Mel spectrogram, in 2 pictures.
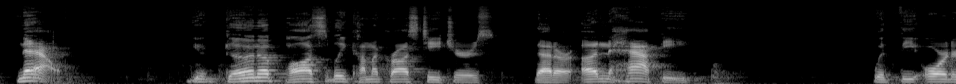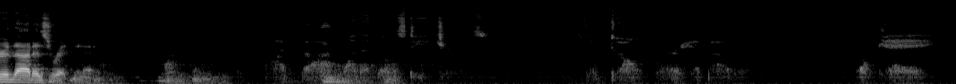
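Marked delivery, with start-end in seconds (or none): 11.2-18.9 soft, hushed whisper. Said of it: "Why is it funny that I'm whispering?".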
